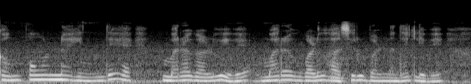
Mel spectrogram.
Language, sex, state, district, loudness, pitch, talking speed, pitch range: Kannada, female, Karnataka, Bangalore, -14 LUFS, 180 Hz, 75 wpm, 160-195 Hz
